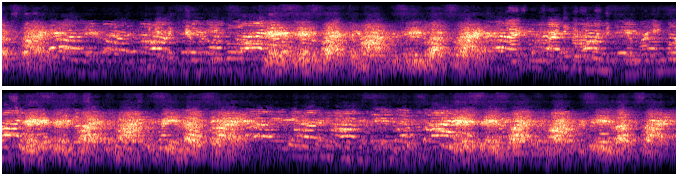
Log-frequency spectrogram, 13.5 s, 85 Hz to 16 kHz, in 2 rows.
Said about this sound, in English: Protesters at Sacramento International Airport, courtesy of the Sacramento Bee, on January 29th, 2 days after President Donald Trump signed Executive Order 13769, entitled Protecting the Nation from Foreign Terrorist Entry into the United States,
